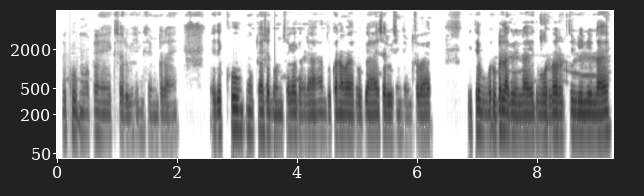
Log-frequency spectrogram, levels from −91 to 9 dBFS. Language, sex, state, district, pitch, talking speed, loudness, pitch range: Marathi, male, Maharashtra, Nagpur, 105 Hz, 195 wpm, -19 LUFS, 100-110 Hz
